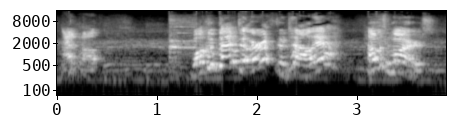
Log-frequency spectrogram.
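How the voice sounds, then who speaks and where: A vlogger chats casually on camera with a friend at home, giggling, teasing and cracking crude jokes. Her high, sharp voice swings hugely in pitch at a normal speed, and the webcam audio sounds roomy and distant with music behind.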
